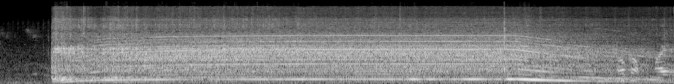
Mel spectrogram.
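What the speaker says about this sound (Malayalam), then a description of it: "നമ്മൾ മിക്സിയിലടിക്കുന്നു" A kitchen mixer grinder whirs as it grinds eggshells. The motor starts abruptly, holds a loud, steady whine for about four and a half seconds, then winds down in pitch as it stops.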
